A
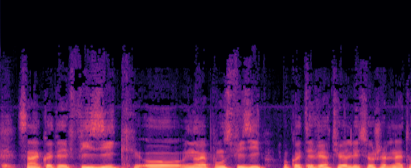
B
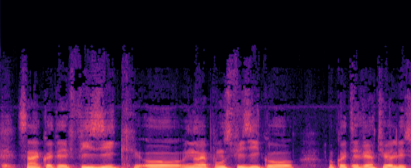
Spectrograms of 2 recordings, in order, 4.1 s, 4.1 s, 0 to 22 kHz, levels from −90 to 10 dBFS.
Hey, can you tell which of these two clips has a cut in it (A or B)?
A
